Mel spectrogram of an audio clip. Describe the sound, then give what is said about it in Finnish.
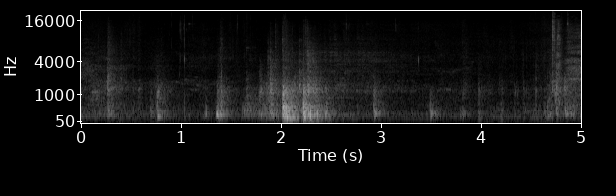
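Soft footsteps and shuffling lead up to a door being pushed shut with a muffled thud midway, followed by a few light knocks and rustles; no one speaks. “Ootas vähän, mä laitan oven kiinni.”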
